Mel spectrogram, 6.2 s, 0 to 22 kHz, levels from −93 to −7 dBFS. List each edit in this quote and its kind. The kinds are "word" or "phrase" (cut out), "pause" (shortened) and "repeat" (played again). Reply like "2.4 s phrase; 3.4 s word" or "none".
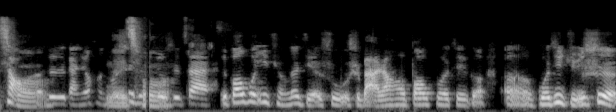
2.2 s pause; 4.9 s pause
